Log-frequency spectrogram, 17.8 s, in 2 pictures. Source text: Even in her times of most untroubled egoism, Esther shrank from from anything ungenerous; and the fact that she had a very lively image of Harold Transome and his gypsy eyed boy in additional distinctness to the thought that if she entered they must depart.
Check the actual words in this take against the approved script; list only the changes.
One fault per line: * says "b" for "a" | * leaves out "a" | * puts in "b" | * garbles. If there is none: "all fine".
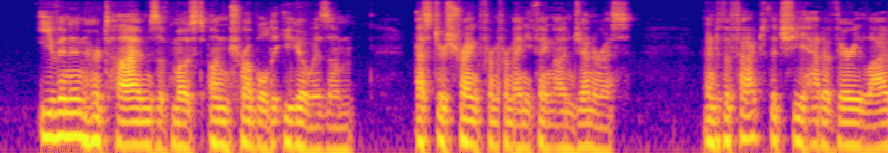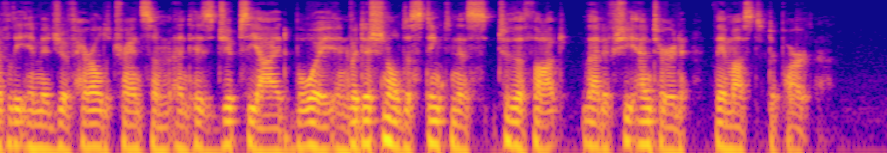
all fine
